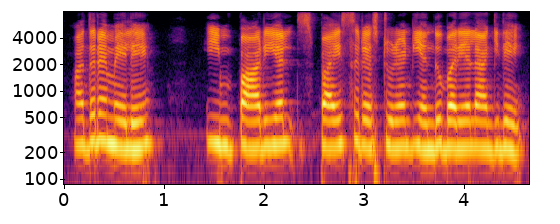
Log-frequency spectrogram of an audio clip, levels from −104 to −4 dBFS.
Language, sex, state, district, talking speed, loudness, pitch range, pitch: Kannada, female, Karnataka, Bidar, 90 wpm, -15 LUFS, 225-245 Hz, 230 Hz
